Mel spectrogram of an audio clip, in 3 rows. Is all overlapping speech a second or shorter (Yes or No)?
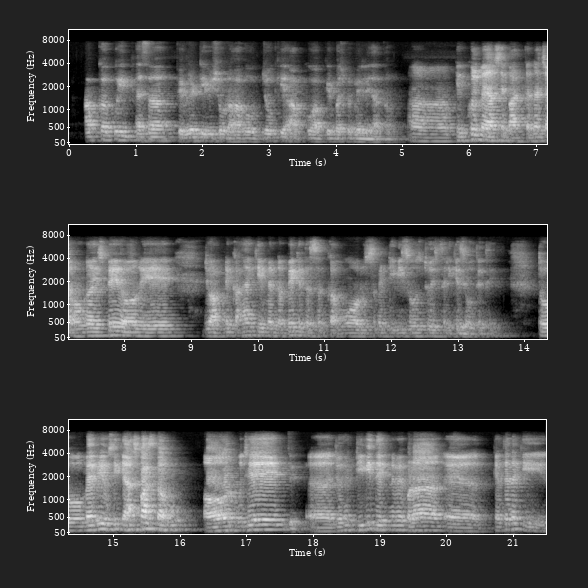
Yes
